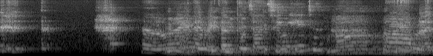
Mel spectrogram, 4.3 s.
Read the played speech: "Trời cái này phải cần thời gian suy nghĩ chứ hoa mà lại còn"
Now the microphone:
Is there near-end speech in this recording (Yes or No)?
Yes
